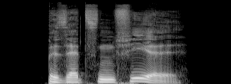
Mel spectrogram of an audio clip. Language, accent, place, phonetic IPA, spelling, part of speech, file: German, Germany, Berlin, [bəˌzɛt͡sn̩ ˈfeːl], besetzen fehl, verb, De-besetzen fehl.ogg
- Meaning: inflection of fehlbesetzen: 1. first/third-person plural present 2. first/third-person plural subjunctive I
